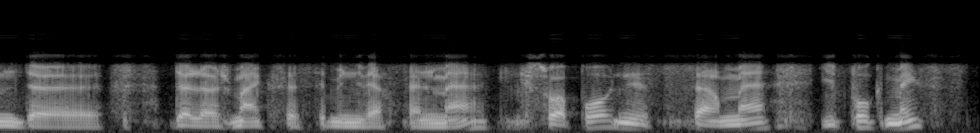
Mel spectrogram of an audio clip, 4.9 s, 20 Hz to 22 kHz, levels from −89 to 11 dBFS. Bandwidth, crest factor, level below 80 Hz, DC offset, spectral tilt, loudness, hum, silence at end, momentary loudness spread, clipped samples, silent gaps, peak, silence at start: 5 kHz; 18 dB; -72 dBFS; under 0.1%; -8.5 dB/octave; -24 LUFS; none; 0.1 s; 7 LU; under 0.1%; none; -6 dBFS; 0 s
